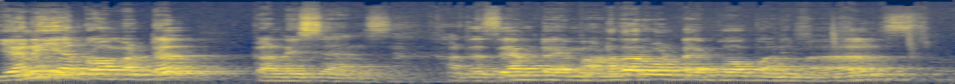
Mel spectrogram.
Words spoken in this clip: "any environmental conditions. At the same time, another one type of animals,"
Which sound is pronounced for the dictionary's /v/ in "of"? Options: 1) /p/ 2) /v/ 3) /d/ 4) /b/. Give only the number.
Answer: 1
